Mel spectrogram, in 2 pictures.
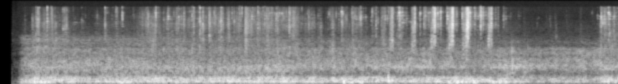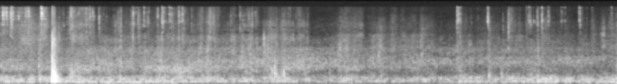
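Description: Dogs' paws crunch and shuffle on gravel.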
